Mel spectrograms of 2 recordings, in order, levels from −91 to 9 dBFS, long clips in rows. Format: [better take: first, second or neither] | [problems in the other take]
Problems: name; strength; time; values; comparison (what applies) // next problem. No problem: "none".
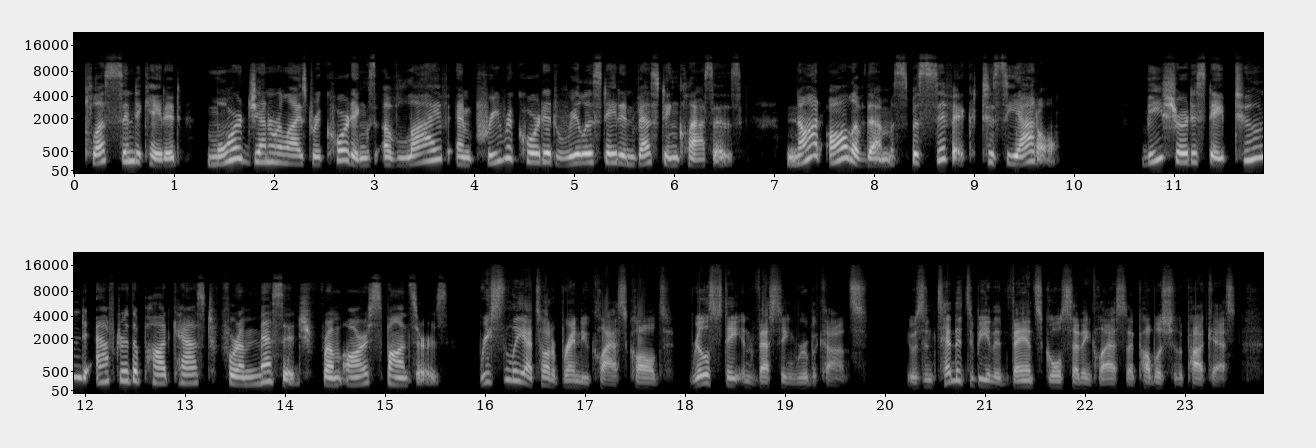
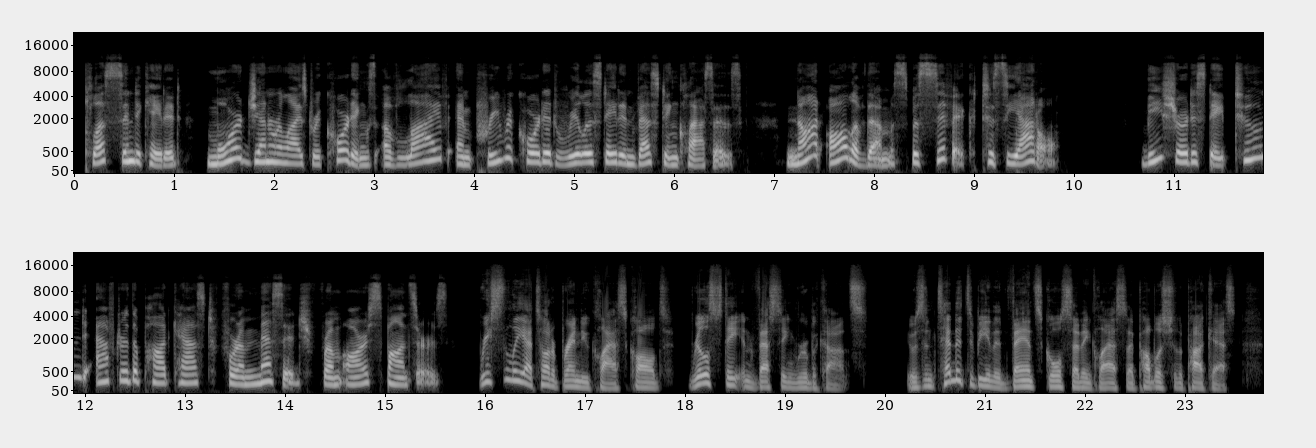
second | thin; somewhat; fading below 300 Hz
